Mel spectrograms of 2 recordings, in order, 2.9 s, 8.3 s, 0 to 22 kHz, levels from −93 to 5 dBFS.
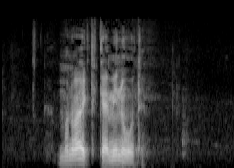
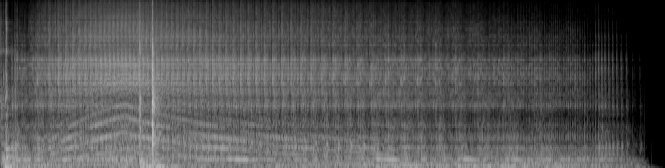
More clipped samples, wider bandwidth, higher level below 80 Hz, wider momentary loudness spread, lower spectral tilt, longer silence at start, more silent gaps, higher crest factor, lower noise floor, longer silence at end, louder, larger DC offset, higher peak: neither; second, 13.5 kHz vs over 20 kHz; second, -68 dBFS vs -40 dBFS; about the same, 18 LU vs 17 LU; about the same, -3.5 dB/octave vs -2.5 dB/octave; first, 0.75 s vs 0 s; neither; second, 22 dB vs 30 dB; first, -69 dBFS vs -50 dBFS; first, 1.15 s vs 0.25 s; first, -21 LUFS vs -28 LUFS; neither; about the same, -2 dBFS vs 0 dBFS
